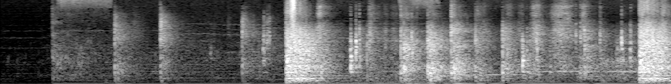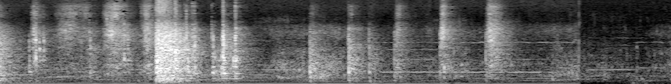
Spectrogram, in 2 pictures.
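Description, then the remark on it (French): Doors and windows slam repeatedly at someone's home in an irregular flurry of loud, sharp bangs and rattling knocks, with several especially heavy slams standing out over a low steady rumble. “Et puis, chez toi, les portes, les fenêtres ont claqué.”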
